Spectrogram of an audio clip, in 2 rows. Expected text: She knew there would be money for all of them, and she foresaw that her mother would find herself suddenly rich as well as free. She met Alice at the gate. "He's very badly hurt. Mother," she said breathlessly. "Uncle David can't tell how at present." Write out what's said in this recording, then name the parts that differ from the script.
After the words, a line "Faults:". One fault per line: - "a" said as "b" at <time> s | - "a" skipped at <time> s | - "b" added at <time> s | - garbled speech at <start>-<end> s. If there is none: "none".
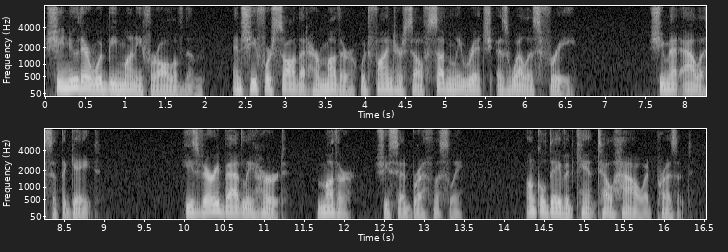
She knew there would be money for all of them, and she foresaw that her mother would find herself suddenly rich as well as free. She met Alice at the gate. "He's very badly hurt. Mother," she said breathlessly. "Uncle David can't tell how at present."
Faults:
none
